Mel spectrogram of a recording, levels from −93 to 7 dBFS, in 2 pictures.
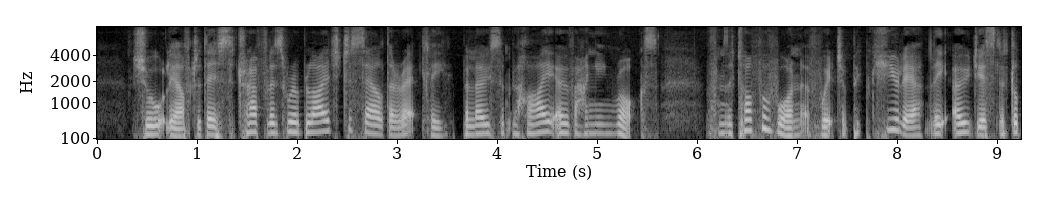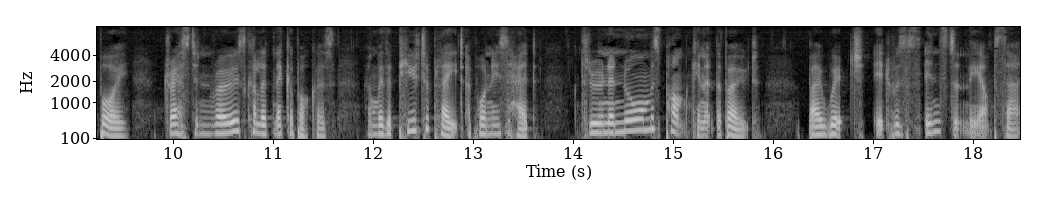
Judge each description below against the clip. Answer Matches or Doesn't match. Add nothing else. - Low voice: Doesn't match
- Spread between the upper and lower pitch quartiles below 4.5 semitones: Matches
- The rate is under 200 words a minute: Matches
